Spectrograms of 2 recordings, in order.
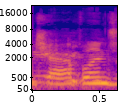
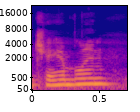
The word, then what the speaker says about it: Chaplin: he was bored, and he mispronounced Charlie Chaplin's name like the whole time. It was Charlie Champlin like most of the time.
